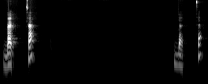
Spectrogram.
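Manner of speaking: "Batta" with a held stop on the double t; doubled t. Shown as a demonstration. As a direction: pause on the t of "Batta", then release it. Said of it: "So I know this is emphasized".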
